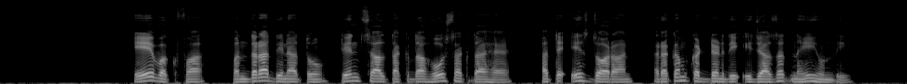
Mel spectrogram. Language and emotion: Punjabi, neutral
